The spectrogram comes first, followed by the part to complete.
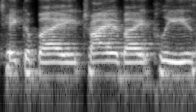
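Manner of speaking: ordinary delivery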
